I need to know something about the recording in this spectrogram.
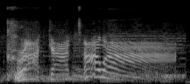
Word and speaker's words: Krakatoa: And here we have the first enemy for the part, the Krakata, how do you pronounce that? Krakatoa!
